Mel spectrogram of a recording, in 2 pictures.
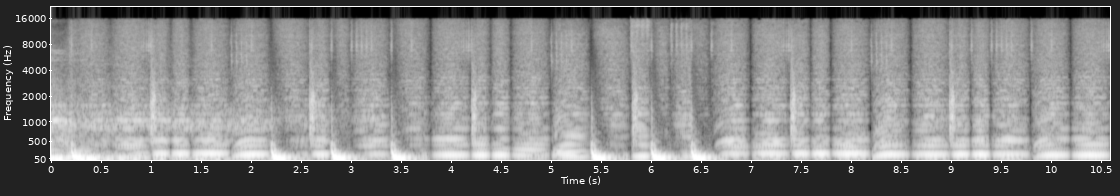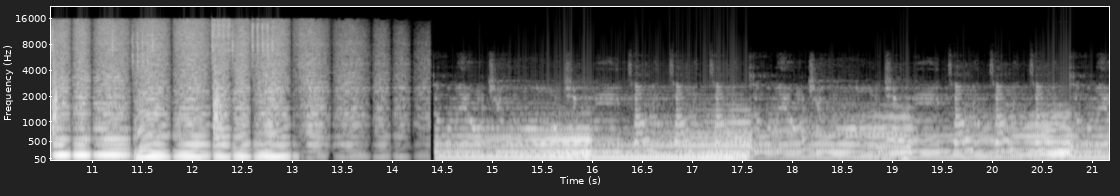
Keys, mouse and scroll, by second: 2.6 v, 3.5-3.9 alt+scroll up 1, 4.8-7.2 alt+drag, 8.3 ctrl+alt+t, 10.0-10.6 alt+drag, 17.7 ctrl+alt+0, 19.5 ctrl+alt+click.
